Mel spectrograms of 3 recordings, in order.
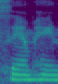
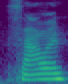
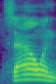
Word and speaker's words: Samhain: Did I pronounce Samhain. Samhain, goddammit. Did I say it right? Samhain. NWA presents Samhain, October 28th. Did I say it right? I think I said it right. It's not Sam Hain.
